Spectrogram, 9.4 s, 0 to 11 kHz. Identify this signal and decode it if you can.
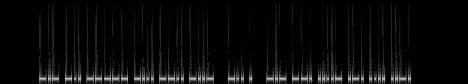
Morse code, heard as a keyed tone, about 28 wpm, 700 Hz. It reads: KD0BZX DE KG4RHF
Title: USA Callsign DE Callsign - 6 Characters - 28wpm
